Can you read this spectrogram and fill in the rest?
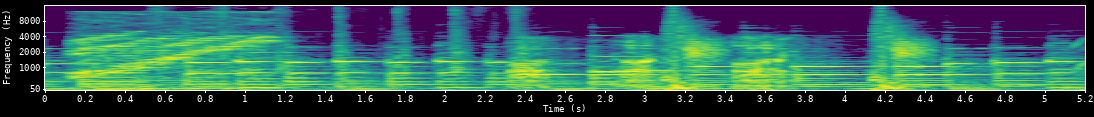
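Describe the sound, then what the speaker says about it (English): A cartoonish pig oink from a 3D animal sliding game, brief and set against loud, bouncy game music with boing effects. "Pig."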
